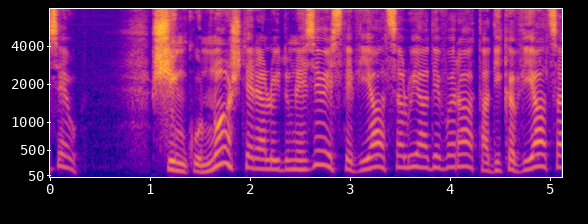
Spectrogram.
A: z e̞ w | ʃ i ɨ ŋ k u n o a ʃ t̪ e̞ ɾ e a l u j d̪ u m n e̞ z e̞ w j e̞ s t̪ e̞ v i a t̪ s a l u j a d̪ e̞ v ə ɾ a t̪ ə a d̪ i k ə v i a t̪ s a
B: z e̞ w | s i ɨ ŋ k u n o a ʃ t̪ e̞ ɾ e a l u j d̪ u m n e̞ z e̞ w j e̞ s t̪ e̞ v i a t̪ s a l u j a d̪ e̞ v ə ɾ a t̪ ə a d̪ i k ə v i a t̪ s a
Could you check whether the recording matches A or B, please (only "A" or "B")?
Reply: A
